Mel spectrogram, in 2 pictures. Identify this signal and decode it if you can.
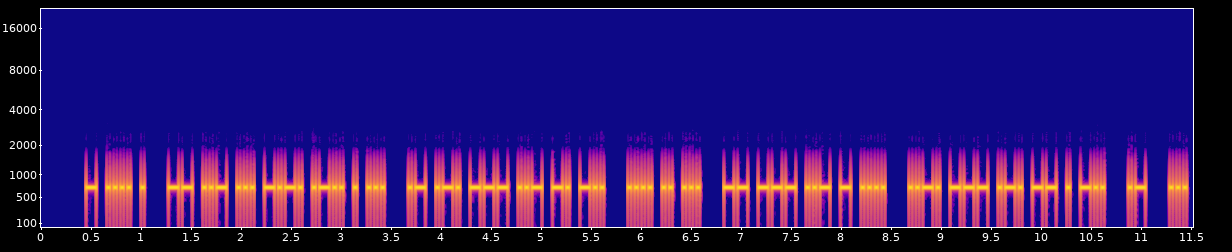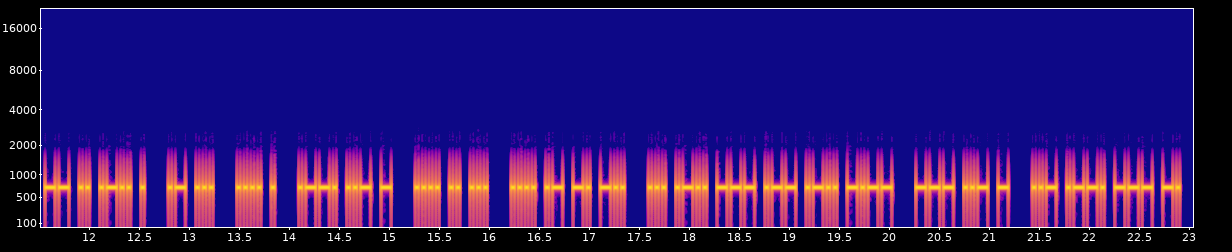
Morse code, heard as a keyed tone, about 34 wpm, 700 Hz. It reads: THE MUSCLES AROUND HIS MOUTH FORMED A SMILE AS HE PUT HIS HAND SLOWLY OUT UPON
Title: A Sound Of Thunder 35wpm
